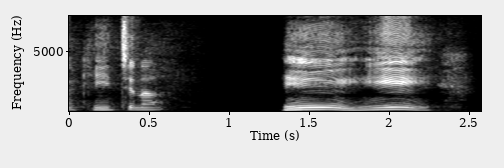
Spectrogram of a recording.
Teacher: देखो मुख और नाक दोनों से ध्वनि आ रही है ना, ये ध्यान रखना। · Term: चंद्र बिंदु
